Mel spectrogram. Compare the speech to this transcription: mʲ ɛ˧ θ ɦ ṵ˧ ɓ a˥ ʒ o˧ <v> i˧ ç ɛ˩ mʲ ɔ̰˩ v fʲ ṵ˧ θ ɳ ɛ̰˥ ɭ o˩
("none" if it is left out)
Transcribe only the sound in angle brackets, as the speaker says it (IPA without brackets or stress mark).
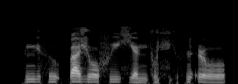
f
